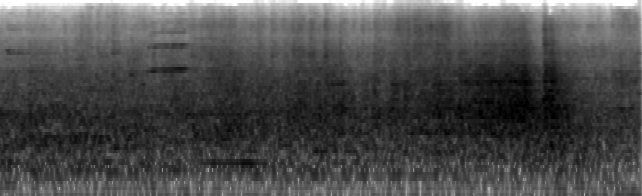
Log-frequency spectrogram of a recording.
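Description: Empty intermodal flatcars of a freight train rolling past, steel wheels clacking over the rail joints, getting louder about four seconds in. A faint, brief wheel squeal sounds about two seconds in.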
